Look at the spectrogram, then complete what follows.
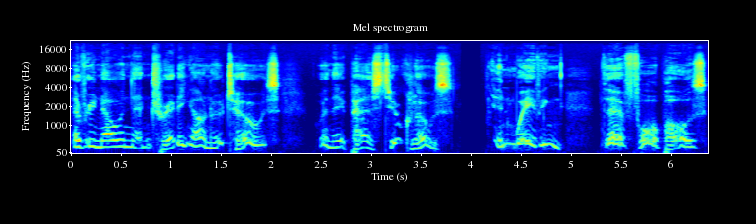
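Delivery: ordinary delivery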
